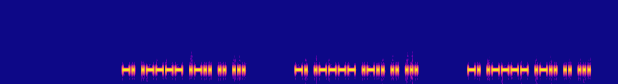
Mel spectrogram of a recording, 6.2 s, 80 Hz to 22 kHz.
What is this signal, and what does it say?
Morse code, heard as a keyed tone, about 52 wpm, 700 Hz. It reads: N1LIS N1LIS N1LIS
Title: USA Call Signs - 5 Characters - Repeated 3x - 50wpm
